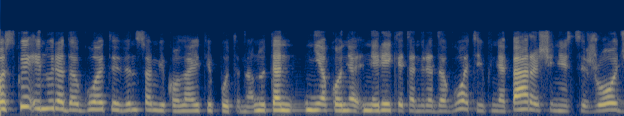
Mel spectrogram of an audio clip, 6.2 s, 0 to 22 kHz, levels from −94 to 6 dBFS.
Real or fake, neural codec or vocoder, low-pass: real; none; 7.2 kHz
